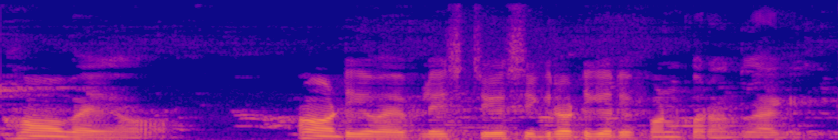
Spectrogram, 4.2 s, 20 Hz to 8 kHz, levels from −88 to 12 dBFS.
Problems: constant background noise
